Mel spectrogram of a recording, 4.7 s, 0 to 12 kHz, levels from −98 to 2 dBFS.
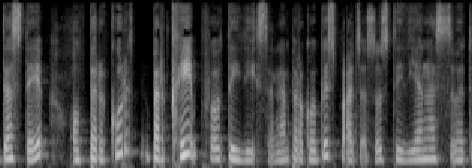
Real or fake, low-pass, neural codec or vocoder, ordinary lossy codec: fake; 10.8 kHz; codec, 24 kHz, 0.9 kbps, WavTokenizer, medium speech release version 1; MP3, 64 kbps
